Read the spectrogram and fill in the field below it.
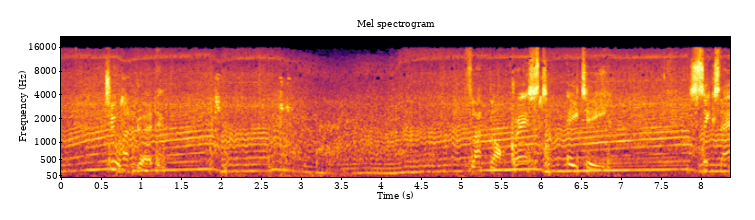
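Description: A rally car engine roars, revving up and down through gear changes.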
